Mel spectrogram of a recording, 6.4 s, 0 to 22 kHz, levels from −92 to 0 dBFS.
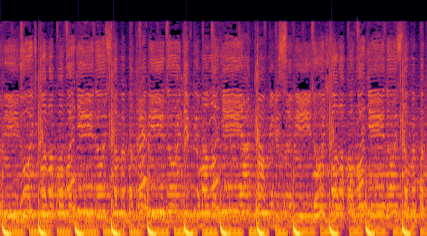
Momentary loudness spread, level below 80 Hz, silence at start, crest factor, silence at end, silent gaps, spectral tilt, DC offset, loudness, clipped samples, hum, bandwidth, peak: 2 LU; -16 dBFS; 0 s; 12 dB; 0 s; none; -5 dB/octave; under 0.1%; -13 LUFS; under 0.1%; none; 15.5 kHz; 0 dBFS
